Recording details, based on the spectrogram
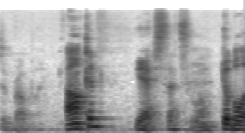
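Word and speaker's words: Aachen: There's a when I was in um uh Germany, I went to a place called Arkham. I can't pronounce it properly. Arkham.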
